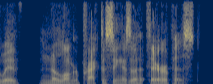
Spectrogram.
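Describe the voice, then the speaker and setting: The man's voice comes across somewhat breathy. The sound is dry and close, with no echo. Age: 30s. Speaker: therapist turned business owner and podcast host. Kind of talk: interview conversation.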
